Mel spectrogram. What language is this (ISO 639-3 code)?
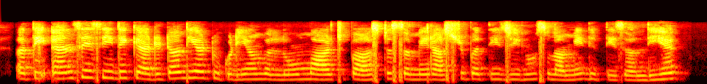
pan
